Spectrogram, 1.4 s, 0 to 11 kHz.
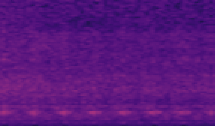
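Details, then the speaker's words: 2019 L5P Duramax under 60,000 miles at idle: uneven beat, regular stumble about every fifth of a second, truck shaking; misfire code on cylinder 4 from a failed injector connector pigtail not making connection. "We're going to start it up now and you can see what it sounds like. Shaking a lot. I'll jump out and look at the engine real quick. You can tell it obviously has a miss."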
